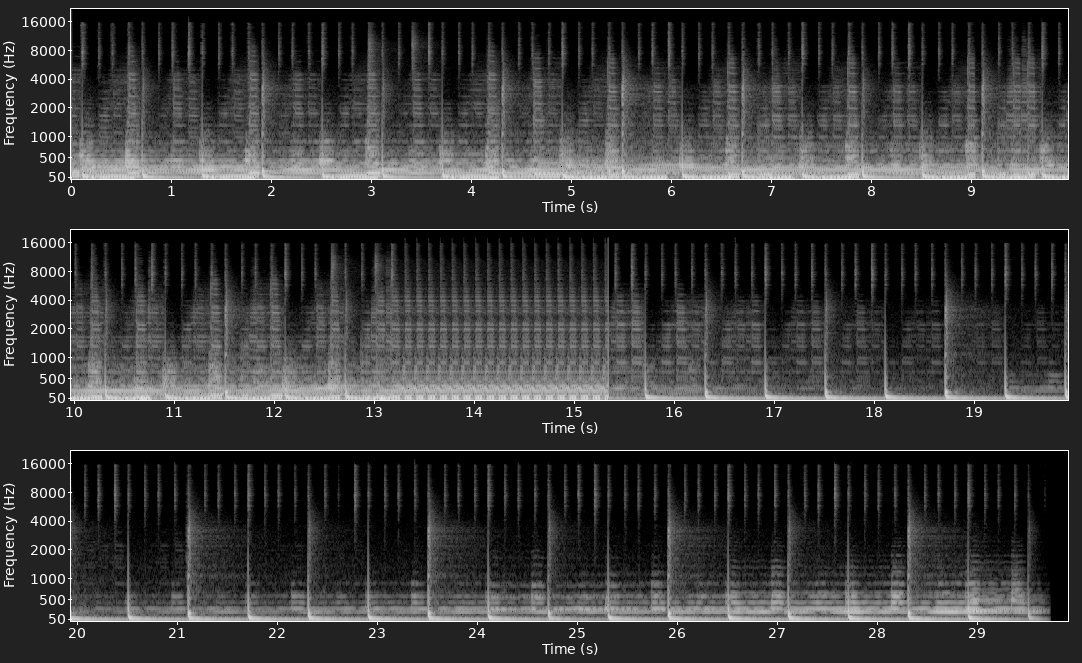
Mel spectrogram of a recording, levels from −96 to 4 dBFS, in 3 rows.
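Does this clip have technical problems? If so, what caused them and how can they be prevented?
Yes. From 13.31 to 15.34 s there is a broken-record loop: a 118 ms fragment repeats 17 times back to back, and the audio that belonged there is lost. A stalled player or stream resending its last fragment is the likely cause. On a waveform, identical blocks tile evenly. A spectrogram shows a repeating pattern with vertical seams every 118 ms. Adequate buffering and stall detection that mutes or resynchronises, rather than repeating old data, would prevent it.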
